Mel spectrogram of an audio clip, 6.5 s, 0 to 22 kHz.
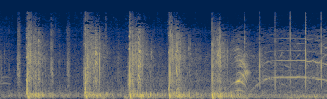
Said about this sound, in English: shoot 5 rounds of blanks from 2 different pistols while riding at breakneck speed on a horse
